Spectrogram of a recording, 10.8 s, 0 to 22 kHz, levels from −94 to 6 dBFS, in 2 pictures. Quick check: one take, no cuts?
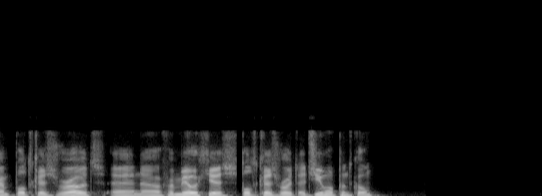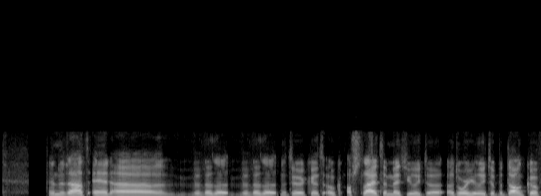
no; 2 cuts; at 2.4 s, 7.7 s

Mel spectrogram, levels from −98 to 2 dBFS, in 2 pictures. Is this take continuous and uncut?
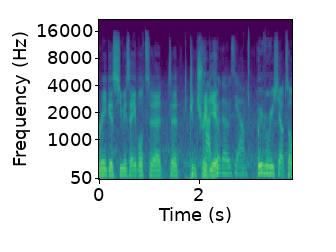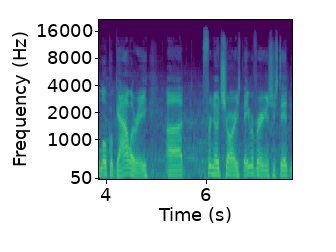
yes; 0 cuts

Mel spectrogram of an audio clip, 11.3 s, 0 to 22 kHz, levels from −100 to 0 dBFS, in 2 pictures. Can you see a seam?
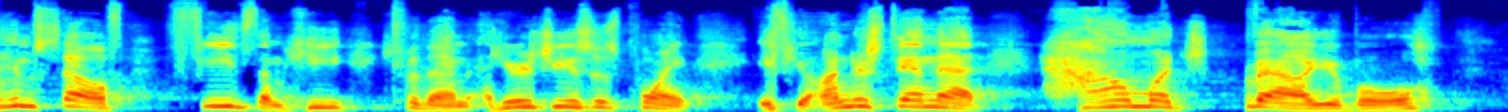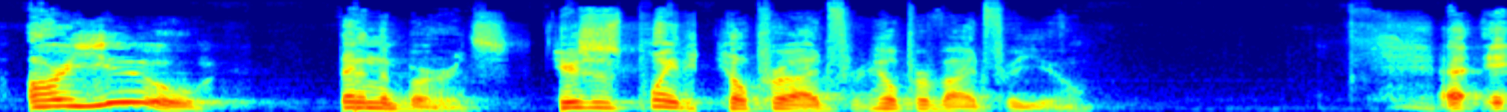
yes; 6 cuts; at 1.5 s, 1.8 s, 4.7 s, 7.0 s, 7.6 s, 8.3 s

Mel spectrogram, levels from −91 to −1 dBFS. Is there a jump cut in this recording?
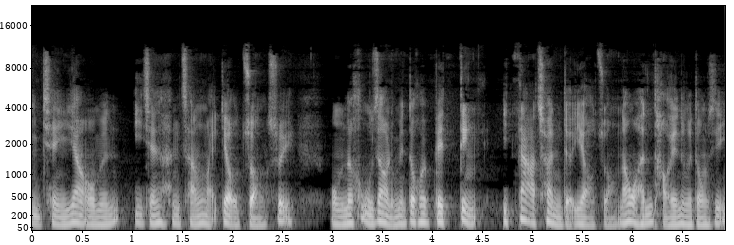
no; 0 cuts

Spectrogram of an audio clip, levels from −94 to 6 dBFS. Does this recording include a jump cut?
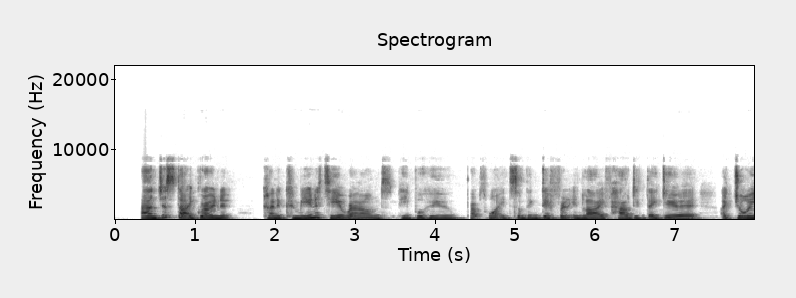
no; 0 cuts

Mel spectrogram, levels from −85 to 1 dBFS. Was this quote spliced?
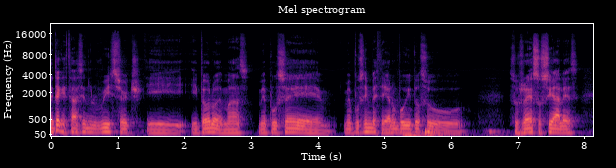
yes; 3 cuts; at 1.4 s, 3.0 s, 4.3 s

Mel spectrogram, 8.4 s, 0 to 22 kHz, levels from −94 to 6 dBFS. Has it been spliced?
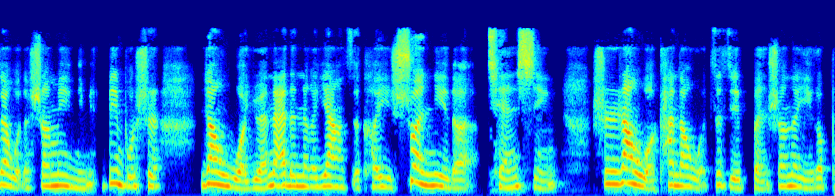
yes; 1 cut; at 4.8 s

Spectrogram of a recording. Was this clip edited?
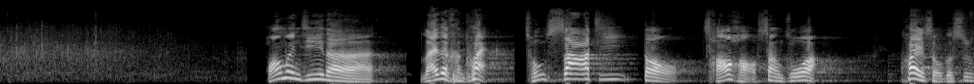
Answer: yes; 3 cuts; at 4.1 s, 5.1 s, 6.4 s

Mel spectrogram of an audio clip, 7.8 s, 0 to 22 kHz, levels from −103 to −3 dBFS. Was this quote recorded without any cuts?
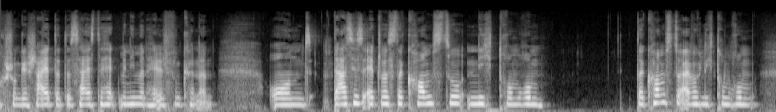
yes; 0 cuts

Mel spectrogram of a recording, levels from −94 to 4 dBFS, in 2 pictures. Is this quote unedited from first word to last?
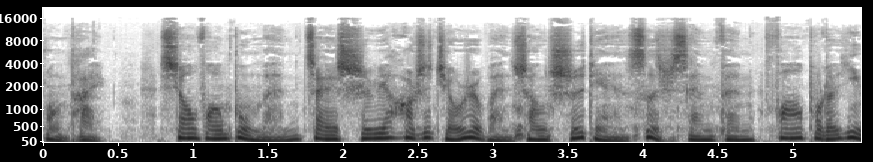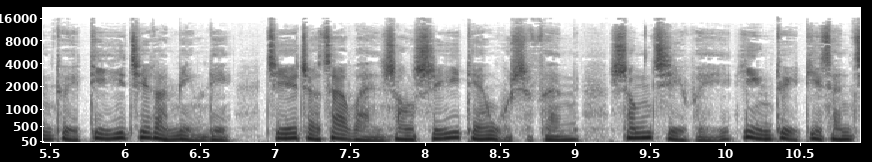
yes; 0 cuts

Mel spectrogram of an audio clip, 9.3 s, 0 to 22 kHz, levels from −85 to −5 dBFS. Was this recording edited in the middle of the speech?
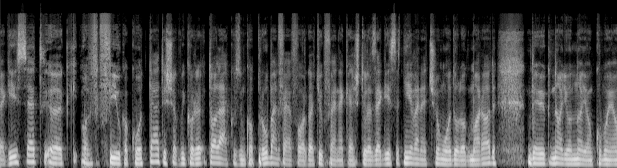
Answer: yes; 2 cuts; at 1.8 s, 4.2 s

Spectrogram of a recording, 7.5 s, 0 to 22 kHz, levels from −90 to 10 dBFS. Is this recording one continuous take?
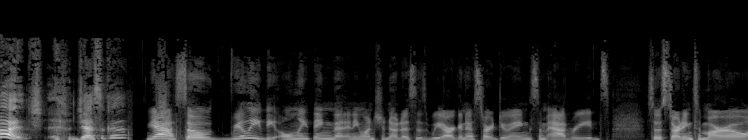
yes; 0 cuts

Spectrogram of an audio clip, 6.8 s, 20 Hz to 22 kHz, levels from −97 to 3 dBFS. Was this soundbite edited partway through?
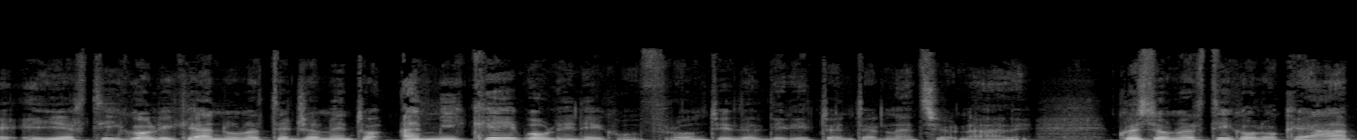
no; 0 cuts

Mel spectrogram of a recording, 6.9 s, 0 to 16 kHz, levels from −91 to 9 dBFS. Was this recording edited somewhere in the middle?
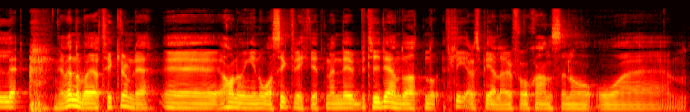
no; 0 cuts

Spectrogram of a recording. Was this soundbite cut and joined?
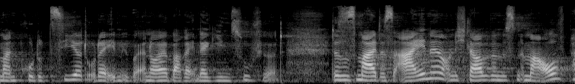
no; 0 cuts

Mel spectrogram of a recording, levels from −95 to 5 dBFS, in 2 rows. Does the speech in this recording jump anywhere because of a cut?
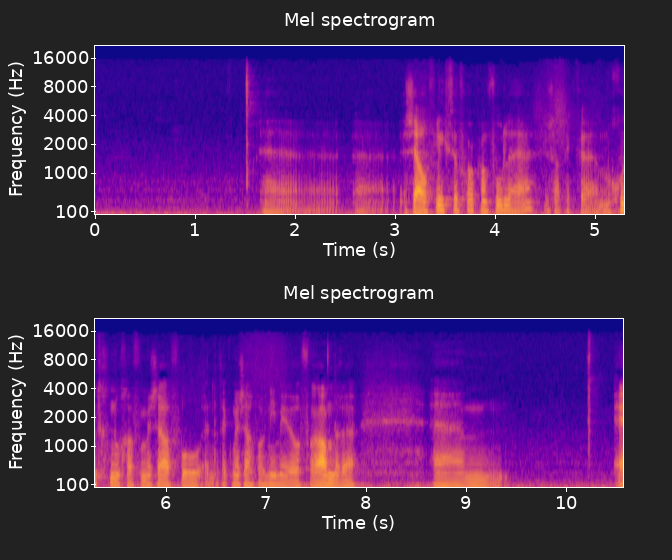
no; 0 cuts

